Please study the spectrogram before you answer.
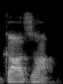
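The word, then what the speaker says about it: עזה: example I will give you uh the word Gaza one city in Israel Gaza or over the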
